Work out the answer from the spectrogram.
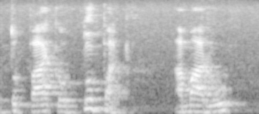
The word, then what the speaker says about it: Amaru: Perdão, Tupac não é Amuru, é Amaru. A gente tem que ter cuidado com a pronúncia.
